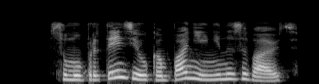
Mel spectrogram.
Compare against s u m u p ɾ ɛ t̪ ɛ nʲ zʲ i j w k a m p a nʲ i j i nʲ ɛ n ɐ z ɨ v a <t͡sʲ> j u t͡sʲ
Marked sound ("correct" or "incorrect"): incorrect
